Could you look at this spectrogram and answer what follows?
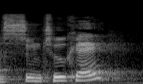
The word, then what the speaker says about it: Syntyche: Now, this friction was due probably to internal conflicts, like that between Euodia and Syntyche.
